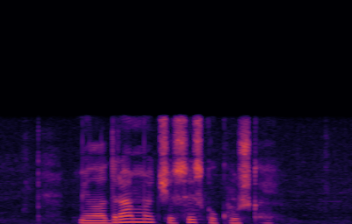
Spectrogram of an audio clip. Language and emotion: Russian, neutral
